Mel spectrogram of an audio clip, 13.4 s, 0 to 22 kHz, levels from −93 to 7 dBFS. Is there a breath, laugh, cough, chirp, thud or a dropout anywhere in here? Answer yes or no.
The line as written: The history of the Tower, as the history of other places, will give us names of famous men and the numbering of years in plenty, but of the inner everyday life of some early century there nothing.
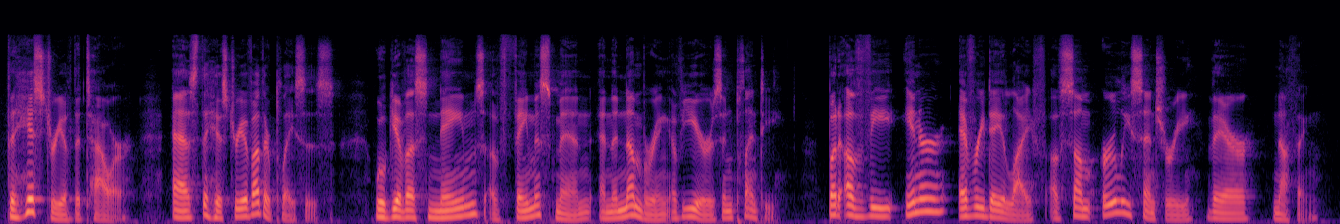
no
